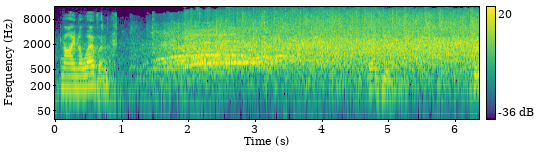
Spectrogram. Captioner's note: cheers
